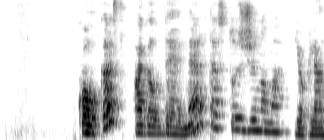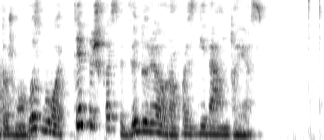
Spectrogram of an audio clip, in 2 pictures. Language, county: Lithuanian, Kaunas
